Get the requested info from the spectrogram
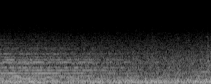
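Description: Horror film score holding a steady chord of many tones over a low rumble.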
